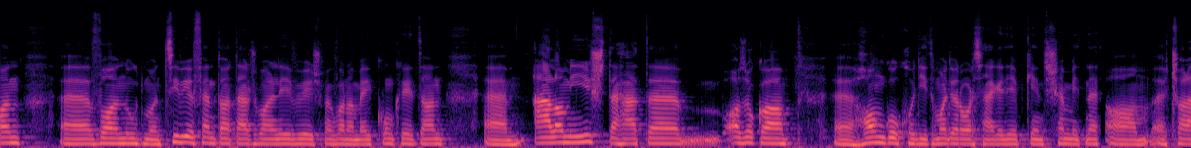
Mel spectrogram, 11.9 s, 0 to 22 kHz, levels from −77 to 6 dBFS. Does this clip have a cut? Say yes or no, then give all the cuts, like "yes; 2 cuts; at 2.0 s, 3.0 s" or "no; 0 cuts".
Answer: yes; 1 cut; at 11.0 s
